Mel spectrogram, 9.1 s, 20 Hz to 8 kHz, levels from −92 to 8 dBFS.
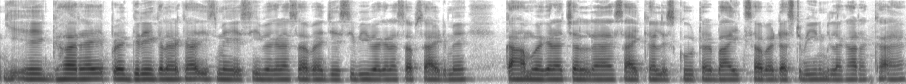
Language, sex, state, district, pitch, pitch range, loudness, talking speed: Hindi, male, Chandigarh, Chandigarh, 135 Hz, 135-140 Hz, -21 LUFS, 225 wpm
